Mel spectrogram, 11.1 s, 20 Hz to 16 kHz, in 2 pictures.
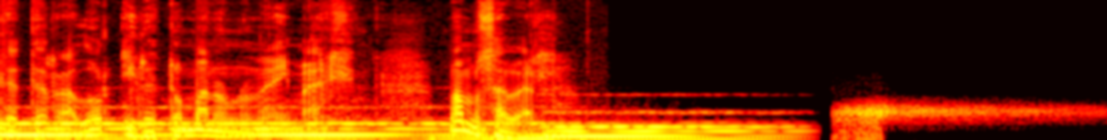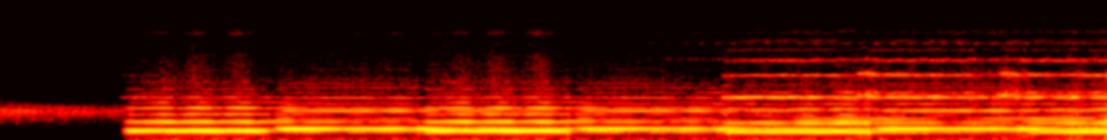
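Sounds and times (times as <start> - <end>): dark sustained music chord: 0.0 - 4.0.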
